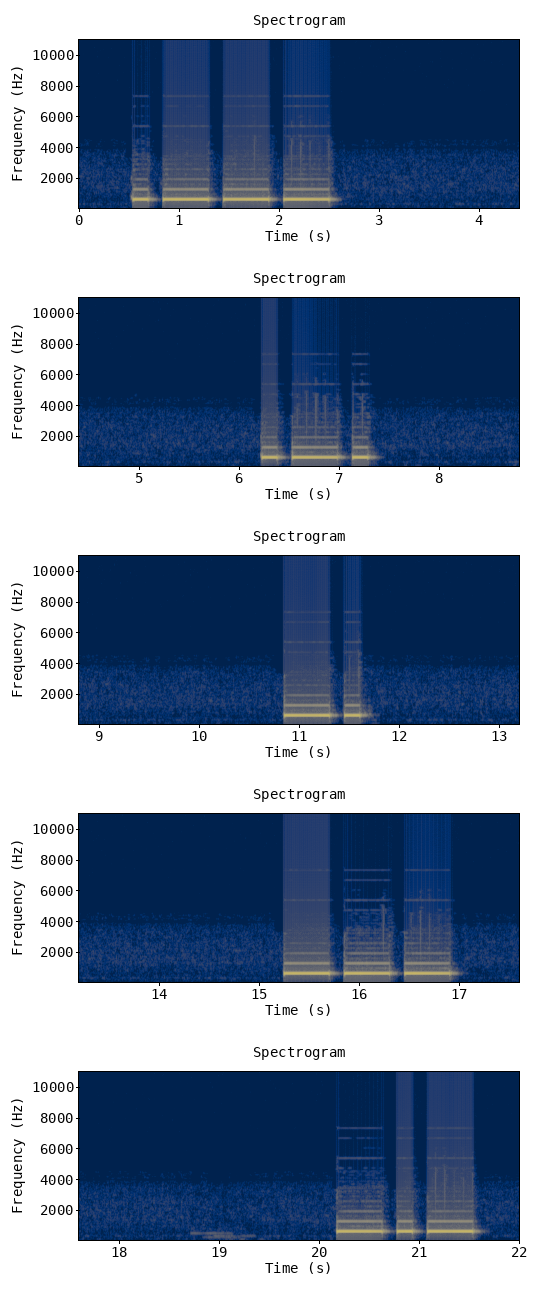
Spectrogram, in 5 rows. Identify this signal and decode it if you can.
Morse code, heard as a keyed tone, about 8 wpm, 650 Hz. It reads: J R N O K
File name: jh8cbh / 2023cw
